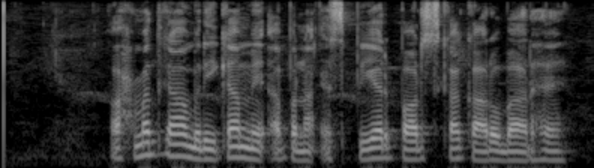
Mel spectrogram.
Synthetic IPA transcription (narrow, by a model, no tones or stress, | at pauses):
ɐ̰hməd̪kaɐmɾiːkamẽʔɐ̰pna̰ʔɪ̰speːəɾpaːɾskakaːɾoːbaːɾɦɛː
